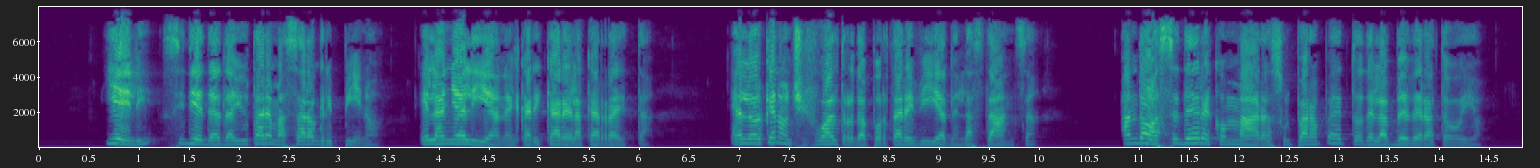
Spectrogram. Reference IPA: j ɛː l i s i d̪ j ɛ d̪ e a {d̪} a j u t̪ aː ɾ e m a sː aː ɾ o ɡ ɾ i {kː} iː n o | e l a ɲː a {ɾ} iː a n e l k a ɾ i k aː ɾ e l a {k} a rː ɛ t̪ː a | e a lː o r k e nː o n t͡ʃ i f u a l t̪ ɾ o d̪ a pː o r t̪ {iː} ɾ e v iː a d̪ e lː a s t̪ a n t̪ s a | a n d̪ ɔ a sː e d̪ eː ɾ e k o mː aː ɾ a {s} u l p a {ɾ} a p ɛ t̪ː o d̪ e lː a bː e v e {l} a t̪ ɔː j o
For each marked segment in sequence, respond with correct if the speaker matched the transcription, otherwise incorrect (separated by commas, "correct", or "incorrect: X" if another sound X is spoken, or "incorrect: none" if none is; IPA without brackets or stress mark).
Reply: correct, incorrect: pː, incorrect: l, correct, incorrect: aː, correct, correct, incorrect: ɾ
